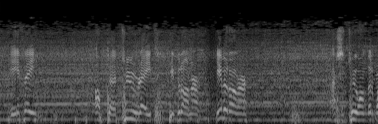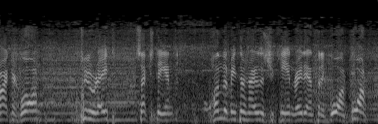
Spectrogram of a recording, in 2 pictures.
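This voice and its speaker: Long, frequent pauses break up speech at a moderate pace, the sound dry with no echo and noticeable background noise behind it. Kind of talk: pace-note calls. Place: car. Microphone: headset.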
